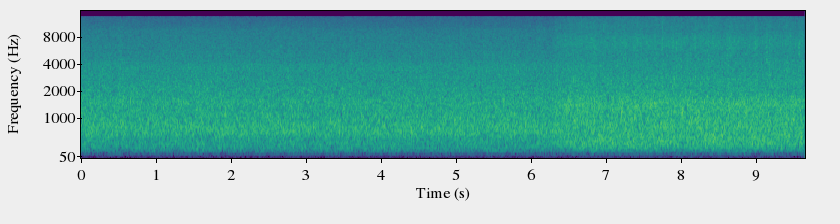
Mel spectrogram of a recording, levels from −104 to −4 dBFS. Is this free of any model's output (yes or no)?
yes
